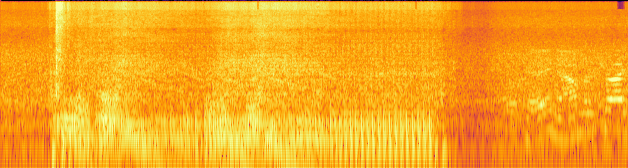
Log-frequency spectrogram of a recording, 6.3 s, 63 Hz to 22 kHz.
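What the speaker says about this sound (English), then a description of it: "Let's start her up again." A Kawasaki KX250F dirt bike engine cranks and fires, running loud and close with a rapid chattering pulse for several seconds before cutting out and dropping into quieter background noise.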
